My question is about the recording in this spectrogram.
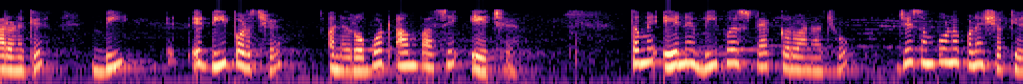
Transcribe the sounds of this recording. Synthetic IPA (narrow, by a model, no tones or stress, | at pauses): kaɾəɳke | bi | eɖipəɽt͡ʃʰe | əneɾɔboʈampaseet͡ʃʰe | t̪əmeʔenebipəɾsʈɛkːəɾʋanat͡ʃʰɔ | d͡ʒesəmpuɾɳəpəɳeʃəkjə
